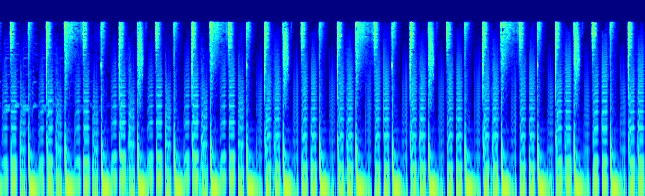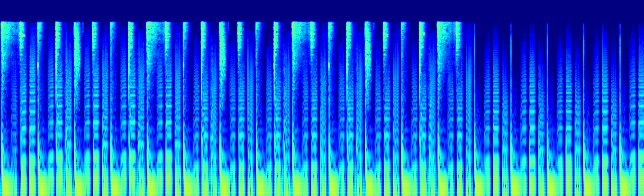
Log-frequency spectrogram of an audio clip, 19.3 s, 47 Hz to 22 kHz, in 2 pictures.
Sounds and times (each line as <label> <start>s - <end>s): Drums 0.0s - 19.2s
synthesizer 0.0s - 19.3s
